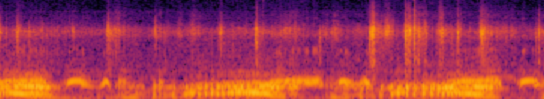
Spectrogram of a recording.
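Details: Male and female pigeons coo loudly in the 'bekuran' competition style, in long, deep, bubbling phrases with arched opening notes, nearly unbroken, and sharp clicks scattered above.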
